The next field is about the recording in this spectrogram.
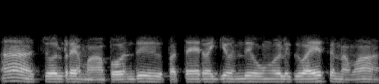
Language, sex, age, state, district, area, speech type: Tamil, male, 18-30, Tamil Nadu, Pudukkottai, rural, conversation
